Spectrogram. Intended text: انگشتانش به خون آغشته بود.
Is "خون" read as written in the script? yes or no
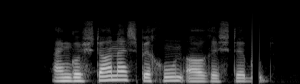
yes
